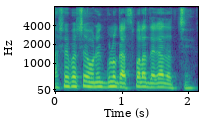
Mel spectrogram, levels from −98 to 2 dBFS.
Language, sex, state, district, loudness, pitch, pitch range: Bengali, male, West Bengal, Cooch Behar, -16 LUFS, 155 Hz, 135-170 Hz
